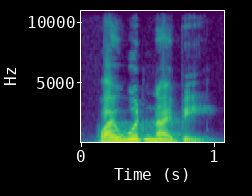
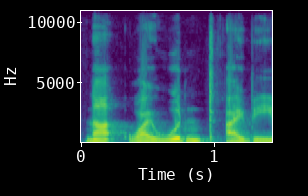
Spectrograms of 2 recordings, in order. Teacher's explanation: You see the NT in wouldn't is between vowels, so you don't really hear the T.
